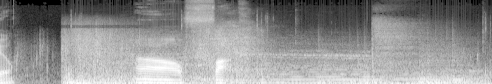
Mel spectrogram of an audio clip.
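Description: A wall bursts apart with a loud crash and rumble.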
